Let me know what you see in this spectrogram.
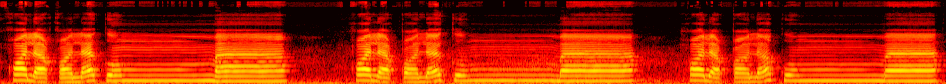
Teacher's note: خا کو موٹا پڑھیں، قاف کو بھی موٹا پڑھیں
